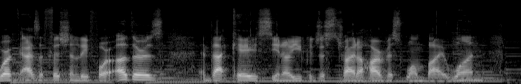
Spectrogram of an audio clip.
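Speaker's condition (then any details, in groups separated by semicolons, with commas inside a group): No condition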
